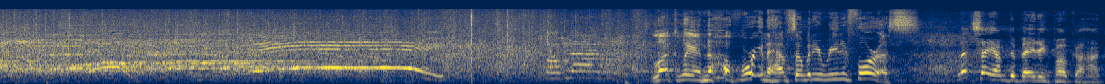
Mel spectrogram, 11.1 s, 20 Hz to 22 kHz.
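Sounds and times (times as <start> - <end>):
audience applauding and cheering: 0.0 - 7.4
person whooping: 0.6 - 4.5.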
